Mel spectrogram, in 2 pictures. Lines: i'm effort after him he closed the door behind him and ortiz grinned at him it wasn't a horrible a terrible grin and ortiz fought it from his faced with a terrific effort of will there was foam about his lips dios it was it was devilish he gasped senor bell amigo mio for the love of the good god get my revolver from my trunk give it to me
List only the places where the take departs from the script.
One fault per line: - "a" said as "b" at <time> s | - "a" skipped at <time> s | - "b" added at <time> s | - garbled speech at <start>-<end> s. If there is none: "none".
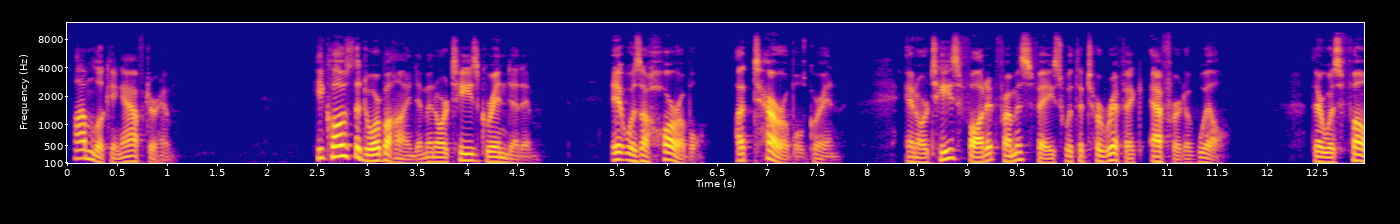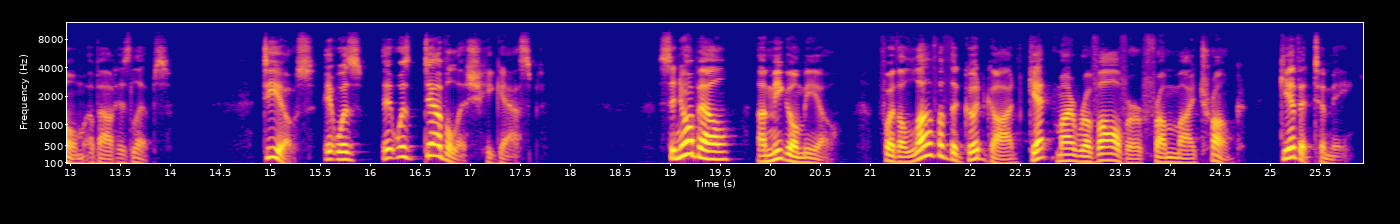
- "effort" said as "looking" at 0.3 s
- "wasn't" said as "was" at 5.6 s
- "faced" said as "face" at 9.6 s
